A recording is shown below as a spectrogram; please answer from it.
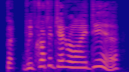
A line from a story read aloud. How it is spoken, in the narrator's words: she added hastily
